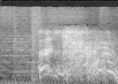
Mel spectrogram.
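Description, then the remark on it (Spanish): A single loud sneeze: a short breathy intake followed by an abrupt, explosive burst that trails off in a noisy, voiced gust, with no talking around it. “¡Ay! ¡Jesús!”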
